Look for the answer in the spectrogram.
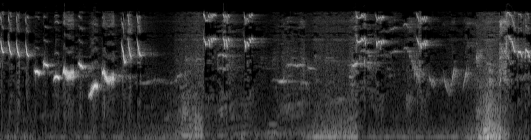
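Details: White-rumped shama song with cililin-style content (isian cililin): quick twisting whistled slurs and high chips, then scattered high sharp notes and short phrases separated by pauses, with a low hum underneath.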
